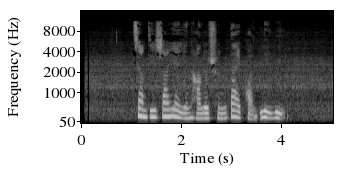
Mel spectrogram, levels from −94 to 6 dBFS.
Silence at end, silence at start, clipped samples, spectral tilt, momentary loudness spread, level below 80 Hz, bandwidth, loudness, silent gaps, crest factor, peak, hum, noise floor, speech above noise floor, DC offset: 1 s; 1.05 s; under 0.1%; -6 dB/octave; 7 LU; -76 dBFS; 11.5 kHz; -24 LUFS; none; 16 dB; -10 dBFS; none; -52 dBFS; 29 dB; under 0.1%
